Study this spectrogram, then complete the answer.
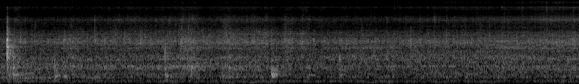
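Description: Vegetable curry frying in a pan as it is stirred, with a steady soft sizzle and occasional scraping clinks from the spoon, close and fairly quiet.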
